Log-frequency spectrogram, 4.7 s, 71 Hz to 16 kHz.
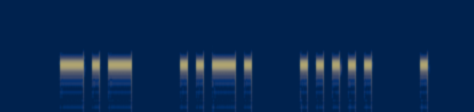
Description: Morse code, heard as a keyed tone, about 15 wpm, spaced as for 11 wpm, 700 Hz. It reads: KF5E
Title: USA Call Signs - 4 Characters - 2x Character Spacing - 15wpm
